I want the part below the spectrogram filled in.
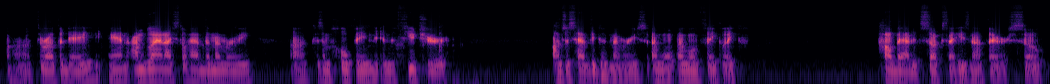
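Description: A man with a gravelly, sharply bright voice talks about grief in a reflective podcast conversation. He searches for his words, pausing and restarting as he goes. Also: mid-range voice, rough recording. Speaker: podcast co-host, bereaved father.

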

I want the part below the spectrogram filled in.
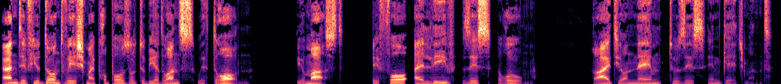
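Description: A man's voice: low-pitched, slow pace, darkish tone, dry recording. A man voicing a dry, secretive old stranger. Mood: dry, pressing. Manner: dry, curt, commanding. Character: mysterious stern male stranger, testy and secretive. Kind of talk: audiobook reading of a classic tale.

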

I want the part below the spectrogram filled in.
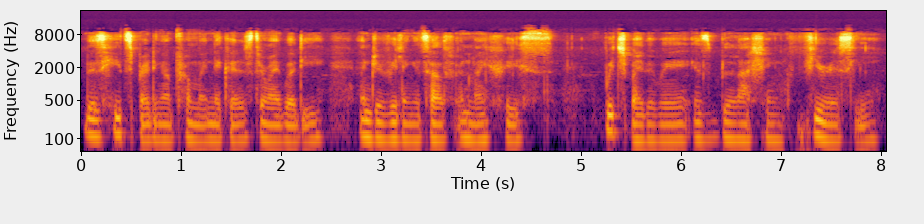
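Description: A man reading a first-person story aloud in a measured, wry way. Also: low voice, flat delivery, dark tone, breathy edge. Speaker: narrator.

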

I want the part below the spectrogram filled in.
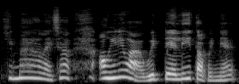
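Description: Woman, podcast co-host, slightly high voice, playful, teasing, casual late-night chat. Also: animated. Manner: playful, teasing, quick to joke.

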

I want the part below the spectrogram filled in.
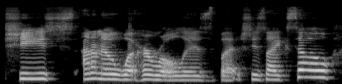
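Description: A young woman chatting as a guest in an interview, telling a lively story, says "like" often and acts out what others said. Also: fairly high pitch, moderate pace, vocal fry. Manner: animated, acts out quoted voices. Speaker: guest, costume pattern maker.

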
